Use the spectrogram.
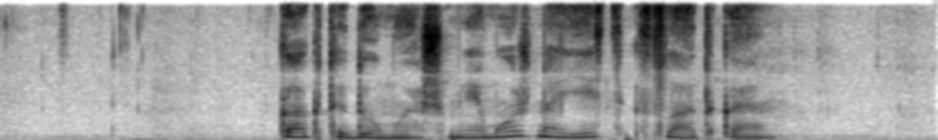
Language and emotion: Russian, neutral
